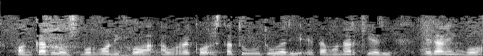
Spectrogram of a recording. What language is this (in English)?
Basque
